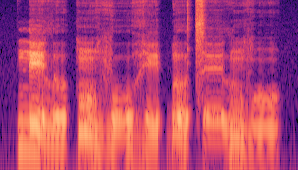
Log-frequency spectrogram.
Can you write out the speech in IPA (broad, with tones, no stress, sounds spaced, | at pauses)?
n e˥˨ l ɤ˨ k õ˥˨ v oː˨˩˦ ɦ e˨˩˦ ɓ ɤ˥˨ t͡s ɛː˨ l ũ˥˨ v ɔ̃ː˨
